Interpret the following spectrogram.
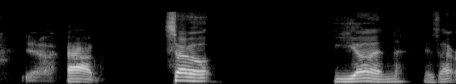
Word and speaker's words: Yun: for me is watching people try to PR pronounce some band names you're like what the yeah so Yun is that right that's correct yeah all right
